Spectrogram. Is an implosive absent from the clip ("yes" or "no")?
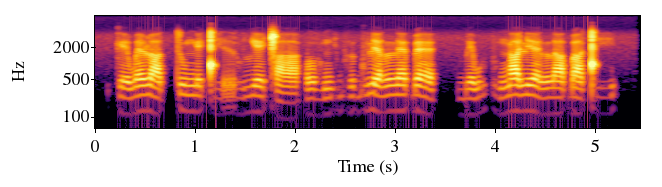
no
